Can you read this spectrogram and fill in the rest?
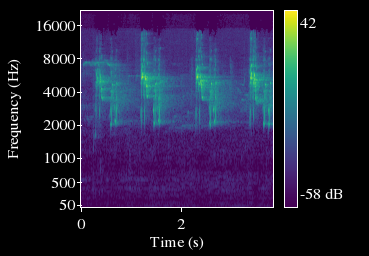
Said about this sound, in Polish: Piosenka śpiewaka podobna jest do głosu kosa. Różni się jednak kilkakrotnym powtarzaniem tego samego motywu.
